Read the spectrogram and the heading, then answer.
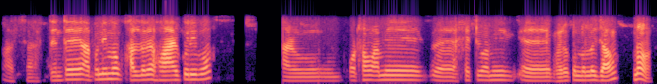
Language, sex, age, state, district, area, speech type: Assamese, male, 45-60, Assam, Udalguri, rural, conversation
